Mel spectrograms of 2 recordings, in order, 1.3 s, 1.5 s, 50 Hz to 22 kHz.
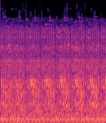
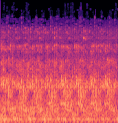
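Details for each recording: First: Ford F-350 diesel after replacing injector #3 and refitting the high-oil-pressure rail: an injector cutout test at idle makes one cylinder miss with a lumpy clatter and a 30 rpm drop, then it returns to a smooth idle, confirming that injector was the fault. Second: Ford F-350 diesel idling after replacing injector number three, confirmed faulty by 30 rpm drop when disabled: even, steady diesel clatter with no misfire or stumble; smooth on all cylinders after repair.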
